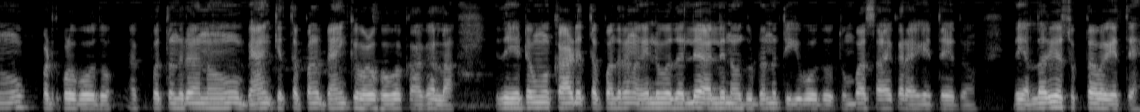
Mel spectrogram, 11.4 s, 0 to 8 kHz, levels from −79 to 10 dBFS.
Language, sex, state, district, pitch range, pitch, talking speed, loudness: Kannada, male, Karnataka, Bijapur, 120-130 Hz, 125 Hz, 155 wpm, -24 LUFS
